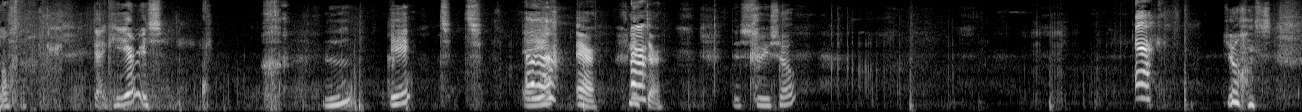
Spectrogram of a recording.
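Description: A baby babbles and coos.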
